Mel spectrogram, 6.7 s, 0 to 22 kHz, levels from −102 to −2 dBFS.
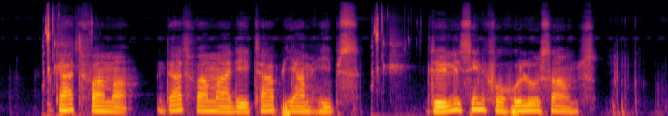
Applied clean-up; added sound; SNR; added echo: neural mask model RNNoise.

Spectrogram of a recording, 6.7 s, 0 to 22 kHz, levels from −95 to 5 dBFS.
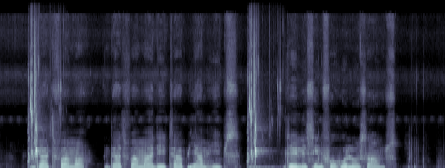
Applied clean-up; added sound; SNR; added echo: none; Raindrop; -1 dB; none.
